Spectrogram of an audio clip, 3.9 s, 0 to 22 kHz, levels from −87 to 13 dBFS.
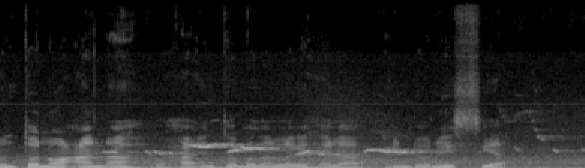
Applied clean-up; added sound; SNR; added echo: none; Bird + Car passing by; 5 dB; none.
